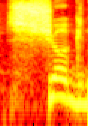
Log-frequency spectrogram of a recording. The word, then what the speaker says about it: Suge: How do you, I don't know how you're supposed to pronounce that. Shug Knight.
